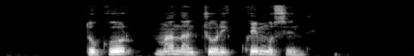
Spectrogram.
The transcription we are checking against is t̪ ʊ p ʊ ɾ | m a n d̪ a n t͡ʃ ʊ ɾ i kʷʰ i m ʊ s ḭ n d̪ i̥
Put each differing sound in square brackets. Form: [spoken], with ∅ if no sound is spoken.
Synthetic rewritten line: t̪ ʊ [k] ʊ ɾ | m a n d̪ a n t͡ʃ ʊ ɾ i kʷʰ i m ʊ s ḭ n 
